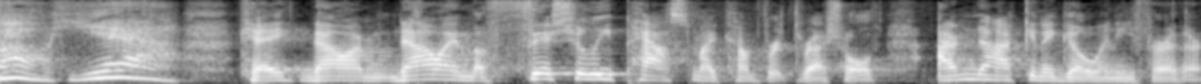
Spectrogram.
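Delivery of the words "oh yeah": amorous, lovey, pitched-up romantic moan. Showing the phrase as a more romantic moan: higher-pitched romantic moan. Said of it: "an even higher voice".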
